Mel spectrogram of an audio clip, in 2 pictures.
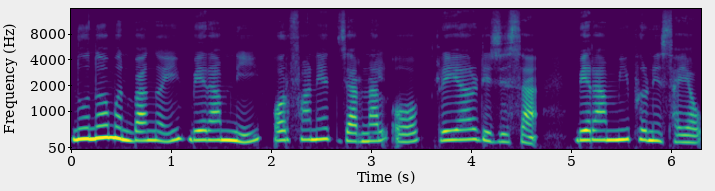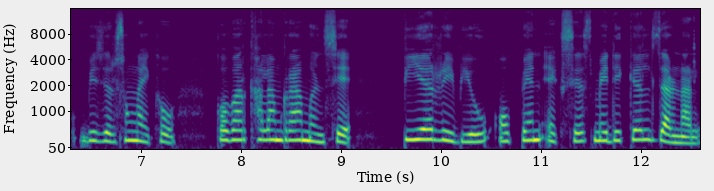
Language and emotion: Bodo, neutral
